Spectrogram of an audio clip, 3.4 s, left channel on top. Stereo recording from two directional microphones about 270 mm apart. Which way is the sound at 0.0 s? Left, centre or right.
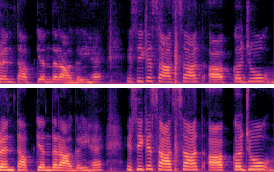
Right.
